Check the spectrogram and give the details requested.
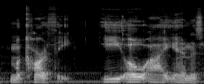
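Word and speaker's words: Eoin: don't try to get those name right hey Owen McCarthy ye oin is how you pronounce it I use Bella's name god I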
